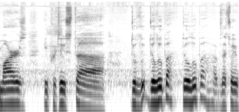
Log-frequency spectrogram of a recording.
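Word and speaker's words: Dua Lipa: Dalupa. That's the way you pronounce it.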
